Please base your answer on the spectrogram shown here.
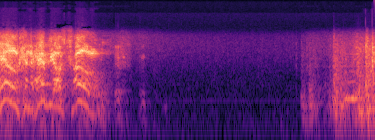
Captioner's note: heathcliff chuckles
